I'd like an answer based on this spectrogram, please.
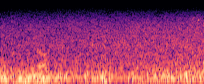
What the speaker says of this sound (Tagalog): Lakas lang ng hangin eh.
